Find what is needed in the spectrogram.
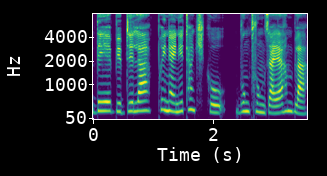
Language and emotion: Bodo, neutral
